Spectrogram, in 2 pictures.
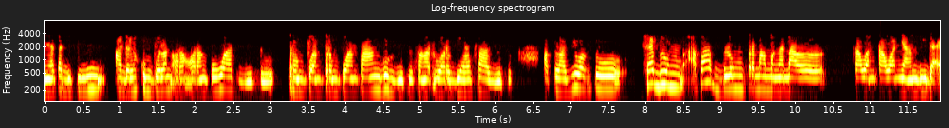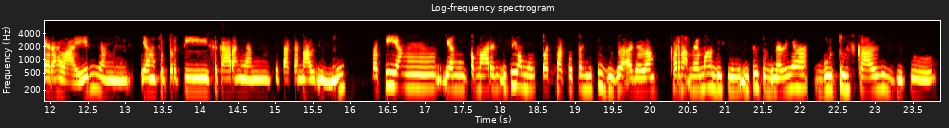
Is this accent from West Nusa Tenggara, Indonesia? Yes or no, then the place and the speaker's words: yes; East Lombok, West Nusa Tenggara, Indonesia; Karena kebetulan saya juga kan dari Lombok Timur gitu.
